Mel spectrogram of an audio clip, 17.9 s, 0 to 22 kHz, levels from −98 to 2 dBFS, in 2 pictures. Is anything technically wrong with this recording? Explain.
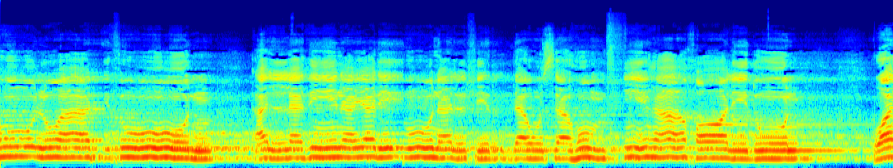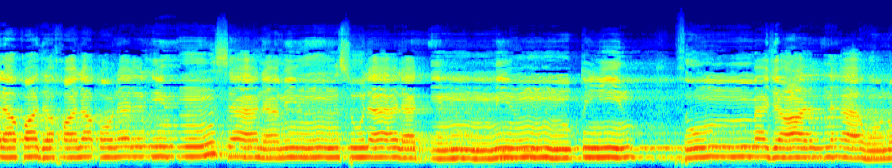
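Yes. AAC frame loss with concealment occurs at 0.91–1.10 s, 3.89–4.08 s, 6.15–6.26 s, 10.59–10.78 s, 13.11–13.30 s and 16.99–17.36 s. Runs of coded frames went missing, so the decoder rebuilt those stretches from the last good spectrum, roughly 128 ms at most of them, with 85 ms at 6.15 s. Each gap becomes a short smeared, noisy or phasey patch. The last one spreads about 213 ms of loss across 0.34 s, the longest run around a tenth of a second.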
